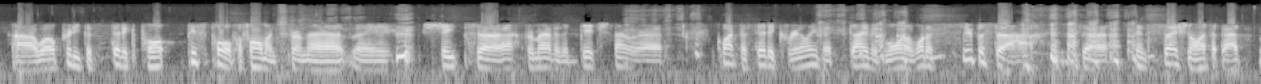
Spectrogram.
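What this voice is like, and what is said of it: Imitates another person's voice. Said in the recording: “your best Ritchie Benaud impersonation ... I'm transported. I'm quite impressed.”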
